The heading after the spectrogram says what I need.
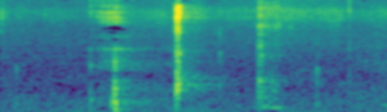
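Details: Awake baby boy who was also sneezing that night: three abrupt, sharp, gulping catches in quiet room noise; hiccups.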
